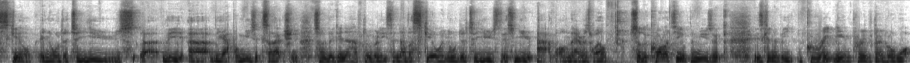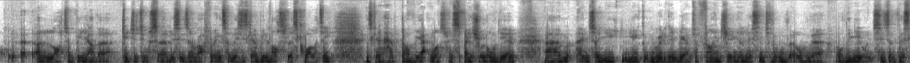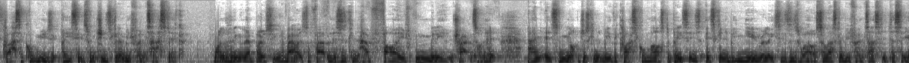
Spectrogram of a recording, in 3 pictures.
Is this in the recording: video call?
no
